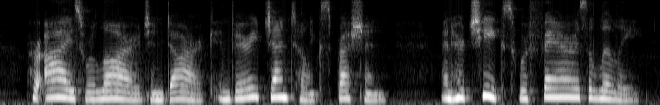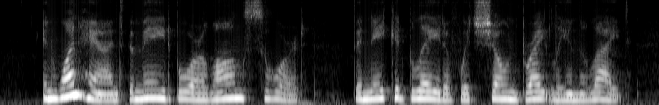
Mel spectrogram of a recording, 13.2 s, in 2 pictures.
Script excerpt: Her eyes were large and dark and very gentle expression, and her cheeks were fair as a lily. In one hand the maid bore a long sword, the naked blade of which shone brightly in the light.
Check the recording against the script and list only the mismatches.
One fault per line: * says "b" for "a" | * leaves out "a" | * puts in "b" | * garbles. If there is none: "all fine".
all fine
